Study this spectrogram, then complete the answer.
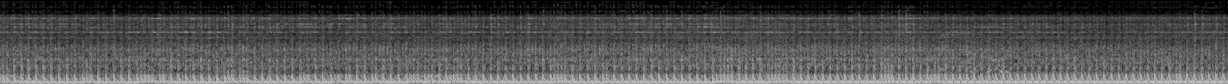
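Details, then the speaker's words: SSR YX140 pit bike, first start after the build, started first kick. Fast single-cylinder chatter with loose metal clatter from a rattling bracket and parts, fixed by tightening and a zip tie. "As you can see, guys, she started right up first kick, but she's rattling apart."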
